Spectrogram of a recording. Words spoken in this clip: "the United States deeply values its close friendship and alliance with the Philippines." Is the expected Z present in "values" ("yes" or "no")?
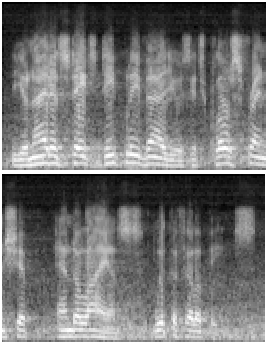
yes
